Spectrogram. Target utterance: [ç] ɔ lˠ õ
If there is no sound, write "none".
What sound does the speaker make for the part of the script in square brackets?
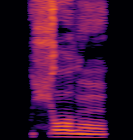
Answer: ç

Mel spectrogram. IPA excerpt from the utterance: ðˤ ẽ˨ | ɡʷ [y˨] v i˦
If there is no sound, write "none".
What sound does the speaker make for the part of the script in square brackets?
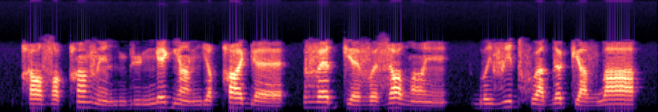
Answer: i˨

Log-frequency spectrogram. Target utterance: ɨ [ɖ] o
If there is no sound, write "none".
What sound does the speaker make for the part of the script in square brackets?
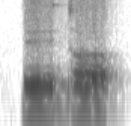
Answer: d̪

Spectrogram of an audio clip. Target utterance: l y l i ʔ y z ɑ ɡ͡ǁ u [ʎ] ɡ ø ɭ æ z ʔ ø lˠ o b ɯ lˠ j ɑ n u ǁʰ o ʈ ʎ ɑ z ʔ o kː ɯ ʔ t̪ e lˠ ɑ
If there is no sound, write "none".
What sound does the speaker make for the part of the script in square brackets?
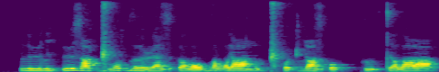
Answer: lˠ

